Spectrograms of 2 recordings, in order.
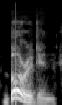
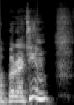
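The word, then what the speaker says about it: Borodin: it's by barajin that spell b-o-r-o-d-i-n and usually pronounced in america as boridin but the russians say now beratin is perhaps best known to americans because a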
